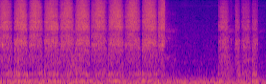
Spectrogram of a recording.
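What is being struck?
Pastel stick rubbed on a paper sheet.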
